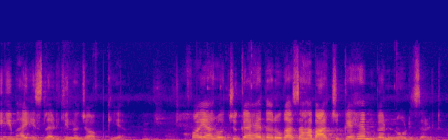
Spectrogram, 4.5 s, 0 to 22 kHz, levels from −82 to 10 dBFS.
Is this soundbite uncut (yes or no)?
no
